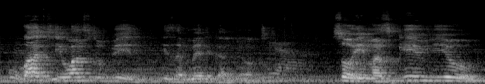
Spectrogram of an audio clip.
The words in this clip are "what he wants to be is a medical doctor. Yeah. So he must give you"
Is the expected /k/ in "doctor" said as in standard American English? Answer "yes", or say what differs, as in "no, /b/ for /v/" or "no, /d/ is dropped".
no, /k/ is dropped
